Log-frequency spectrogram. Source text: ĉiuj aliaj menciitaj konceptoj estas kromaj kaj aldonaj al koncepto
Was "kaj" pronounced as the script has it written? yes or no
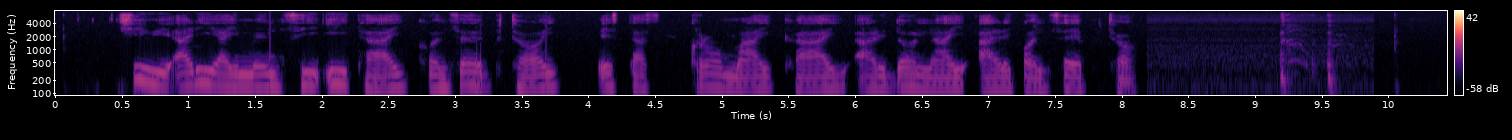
yes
